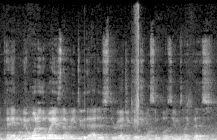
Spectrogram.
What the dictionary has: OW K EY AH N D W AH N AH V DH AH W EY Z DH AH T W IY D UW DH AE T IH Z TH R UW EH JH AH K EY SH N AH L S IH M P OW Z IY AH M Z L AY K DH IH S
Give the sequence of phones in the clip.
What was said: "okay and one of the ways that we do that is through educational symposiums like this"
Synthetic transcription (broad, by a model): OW K EY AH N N W AH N AH V DH AH W EY Z DH AH T W IY D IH DH AE T IH Z TH R UW EH JH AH K EY SH N L S IH M P OW Z IY AH M Z L AY K DH IH S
